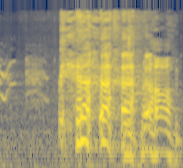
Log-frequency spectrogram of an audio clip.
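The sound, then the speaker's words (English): A pet parrot that is missing one eye gives a quick run of loud, harsh, warbling squawks, following a fainter short call at the start. “We also have we also have a parrot here.”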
